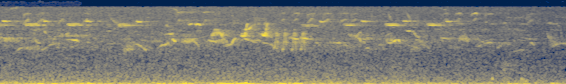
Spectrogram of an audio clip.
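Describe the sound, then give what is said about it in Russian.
A nightingale sings steadily throughout, with bright, rapid chirps and warbling trills over a soft background hiss and low rumble. No one speaks. “А еще слышите, как наш соловушка щебечет.”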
